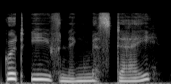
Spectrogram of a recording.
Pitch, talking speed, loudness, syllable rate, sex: 180 Hz, 140 wpm, -20 LUFS, 3.8 syllables/s, female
